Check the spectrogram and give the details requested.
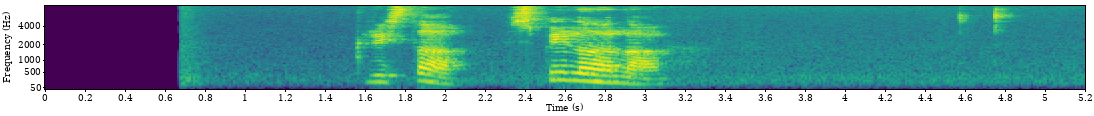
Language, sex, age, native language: Icelandic, female, 50-59, Icelandic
